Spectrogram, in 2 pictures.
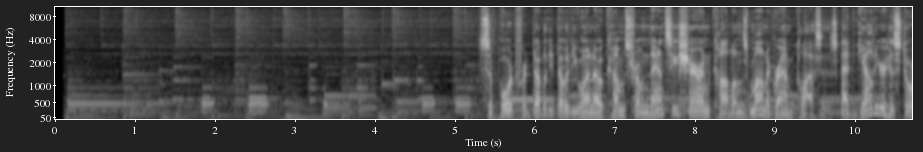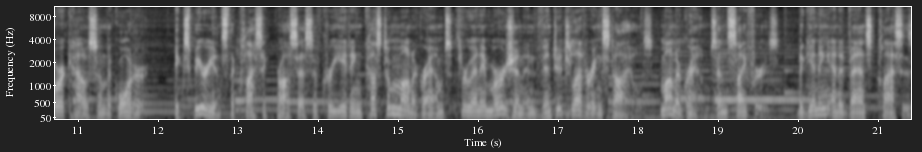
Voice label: underwriting spot; WWNO; NPR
